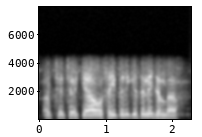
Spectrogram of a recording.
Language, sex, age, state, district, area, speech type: Urdu, male, 18-30, Bihar, Saharsa, rural, conversation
